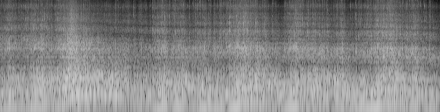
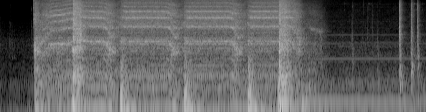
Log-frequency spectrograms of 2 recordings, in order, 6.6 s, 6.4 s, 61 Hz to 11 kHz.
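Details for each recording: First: Mazda FD RX-7 with rebuilt 2002 LS6 V8, Trick Flow cam, essentially straight-piped exhaust; loud, raw, unmuffled rumble rising and falling with revs, choppy from the cam, no knocks. Normal running, straight-pipe exhaust. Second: Mazda FD RX-7 with swapped, freshly rebuilt 2002 LS6 V8; starter turns slowly and unevenly with heavy beats about a second apart, cranking too slow. Starter, battery and grounds replaced or checked first.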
